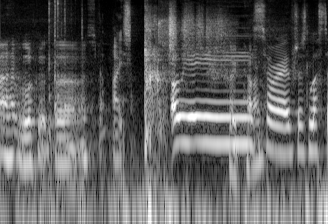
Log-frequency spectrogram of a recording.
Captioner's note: krrrckshhhkshshkshk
